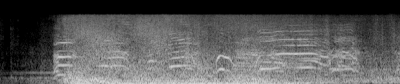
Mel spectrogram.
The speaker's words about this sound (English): As he does so, flames shoot out of the wall, setting the man and his accomplice on fire.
